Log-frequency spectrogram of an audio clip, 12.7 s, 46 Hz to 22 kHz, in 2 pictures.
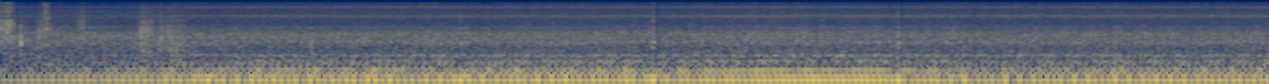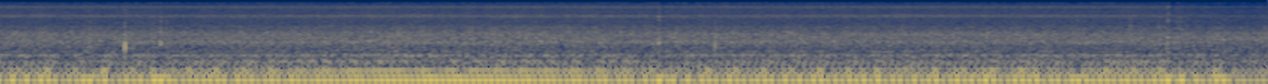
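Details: BMW E30 318i M10B18, warmed up: deep low idle rumble that stumbles unevenly, misfires and pinging from exhaust; rough idle, smooth after disconnecting oxygen sensor, so faulty oxygen sensor suspected.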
